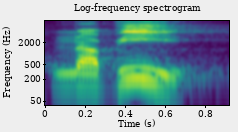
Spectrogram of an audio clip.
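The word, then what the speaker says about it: נביא: lugar Algunos creen que el término profeta que se pronuncia en hebreo navi viene de un verbo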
